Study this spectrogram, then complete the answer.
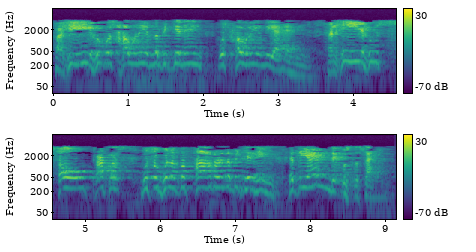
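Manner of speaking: high, ringing sermon delivery; impassioned preaching. Real, not acted. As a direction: preach it in a high, sustained declamation. Preaches at full force.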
